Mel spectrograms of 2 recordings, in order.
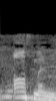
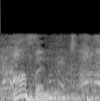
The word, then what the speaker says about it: Offen: Elegant Elliot Offman. I He's making me come back cuz I said his name wrong. Elegant Elliot Offen.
